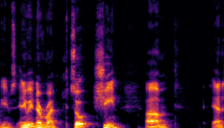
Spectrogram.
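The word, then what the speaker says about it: שׁ: a sh sound and with the dot on the left it's a s so sh sh sh s sheen sheen feel like i'm playing um those old atari games anyway never mind so sheen um and it's sha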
